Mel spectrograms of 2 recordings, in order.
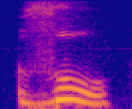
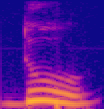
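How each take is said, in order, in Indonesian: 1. Ujung lidah ditahan di antara gigi. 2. Ujung lidah tetap di belakang gigi, seperti d. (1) "Jadi dikikit zu" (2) "Kalau ujung lidahnya tidak dikikit, maka seperti da, du"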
